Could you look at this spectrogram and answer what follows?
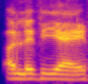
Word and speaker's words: Olivier: the name it it it has an accent in it so it looks like it's Olivier yeah Olivier fight yeah look Olivier kind of a freny which is why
